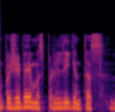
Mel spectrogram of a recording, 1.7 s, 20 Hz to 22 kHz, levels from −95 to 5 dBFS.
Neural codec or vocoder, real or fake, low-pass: none; real; 7.2 kHz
